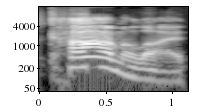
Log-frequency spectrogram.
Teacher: But hers Kamala Khan, hers is Kamala. The emphasis is on Kamala. The first syllable.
